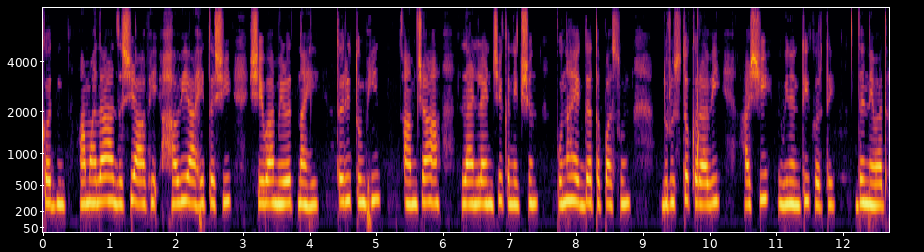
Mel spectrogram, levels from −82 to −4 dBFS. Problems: none marked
